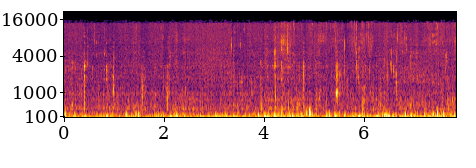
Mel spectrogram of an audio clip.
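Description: Close-miked chewing of rice and Padang-style omelette, with many short, wet mouth clicks and smacks scattered throughout. Fingers squish and pick at the food on a banana leaf.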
